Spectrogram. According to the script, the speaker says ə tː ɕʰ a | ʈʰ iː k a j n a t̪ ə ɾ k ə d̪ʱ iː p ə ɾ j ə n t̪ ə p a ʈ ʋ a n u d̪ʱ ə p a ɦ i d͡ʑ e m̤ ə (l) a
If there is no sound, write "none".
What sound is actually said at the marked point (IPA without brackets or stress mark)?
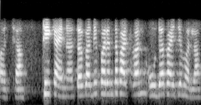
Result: l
